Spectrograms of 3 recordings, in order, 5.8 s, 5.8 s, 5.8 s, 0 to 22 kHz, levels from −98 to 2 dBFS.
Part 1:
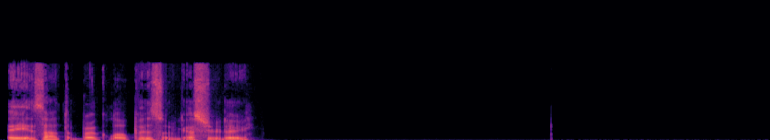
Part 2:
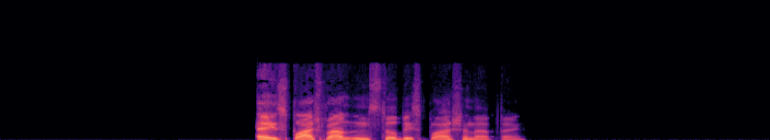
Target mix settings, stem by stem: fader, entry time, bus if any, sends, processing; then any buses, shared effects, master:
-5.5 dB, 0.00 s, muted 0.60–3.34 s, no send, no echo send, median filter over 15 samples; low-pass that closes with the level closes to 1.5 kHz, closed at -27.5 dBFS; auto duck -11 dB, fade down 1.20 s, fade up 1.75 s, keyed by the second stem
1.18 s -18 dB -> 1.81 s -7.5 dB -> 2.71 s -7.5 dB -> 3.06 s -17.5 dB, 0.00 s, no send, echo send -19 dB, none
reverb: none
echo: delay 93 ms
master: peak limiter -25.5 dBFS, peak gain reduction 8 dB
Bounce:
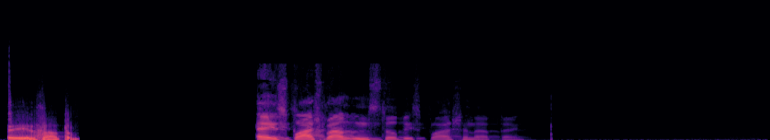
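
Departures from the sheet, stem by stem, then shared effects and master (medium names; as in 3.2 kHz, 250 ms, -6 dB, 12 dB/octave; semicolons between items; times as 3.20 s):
stem 1 -5.5 dB -> +5.0 dB; stem 2 -18.0 dB -> -26.5 dB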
